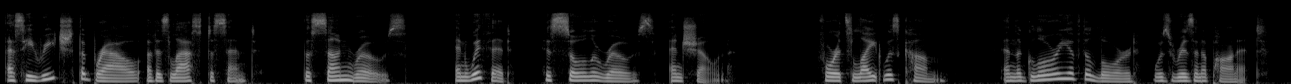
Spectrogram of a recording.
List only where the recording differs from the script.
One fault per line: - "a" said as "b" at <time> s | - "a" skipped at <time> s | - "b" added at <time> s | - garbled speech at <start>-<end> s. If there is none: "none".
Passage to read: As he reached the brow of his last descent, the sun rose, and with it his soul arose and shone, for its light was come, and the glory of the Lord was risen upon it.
none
